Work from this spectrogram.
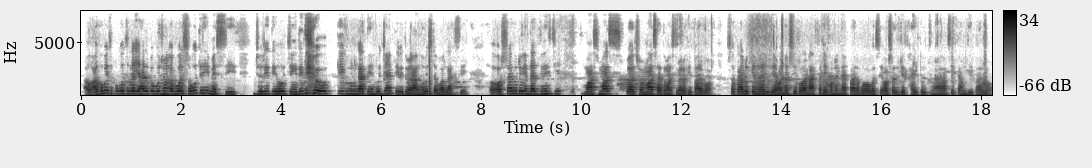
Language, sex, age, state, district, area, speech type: Odia, female, 45-60, Odisha, Bargarh, urban, spontaneous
